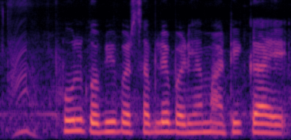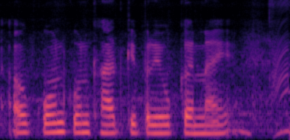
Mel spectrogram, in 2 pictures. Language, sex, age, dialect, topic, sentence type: Chhattisgarhi, female, 25-30, Eastern, agriculture, question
